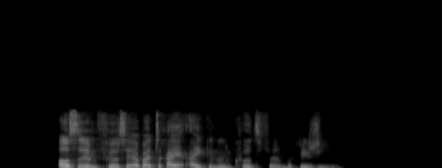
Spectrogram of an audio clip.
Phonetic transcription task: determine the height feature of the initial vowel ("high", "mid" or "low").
low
